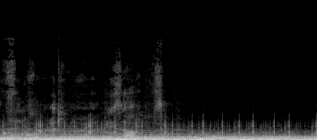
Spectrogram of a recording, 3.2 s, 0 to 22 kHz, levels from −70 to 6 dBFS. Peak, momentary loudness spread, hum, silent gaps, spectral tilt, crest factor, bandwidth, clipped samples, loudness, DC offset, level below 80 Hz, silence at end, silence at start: -2 dBFS; 2 LU; none; none; -9 dB/octave; 12 dB; 10.5 kHz; under 0.1%; -14 LUFS; under 0.1%; -18 dBFS; 0 s; 0 s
